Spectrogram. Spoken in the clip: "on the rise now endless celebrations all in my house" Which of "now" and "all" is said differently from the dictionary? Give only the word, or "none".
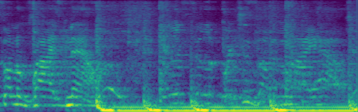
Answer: all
